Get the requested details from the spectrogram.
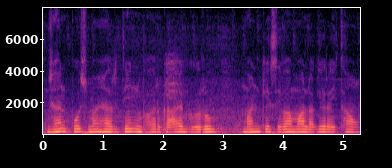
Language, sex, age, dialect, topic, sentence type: Chhattisgarhi, male, 18-24, Central, agriculture, statement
